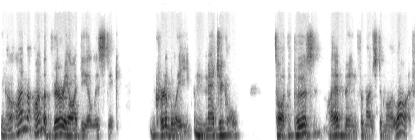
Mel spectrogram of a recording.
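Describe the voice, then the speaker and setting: At a fairly slow pace, this somewhat breathy voice carries ordinary pitch variation. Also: man, fairly high pitch for a man. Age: 60s. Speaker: astrology and human design teacher. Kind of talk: solo monologue talk.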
